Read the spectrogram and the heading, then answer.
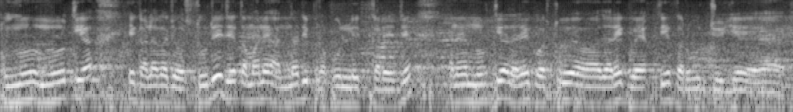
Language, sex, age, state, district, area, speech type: Gujarati, male, 60+, Gujarat, Aravalli, urban, spontaneous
